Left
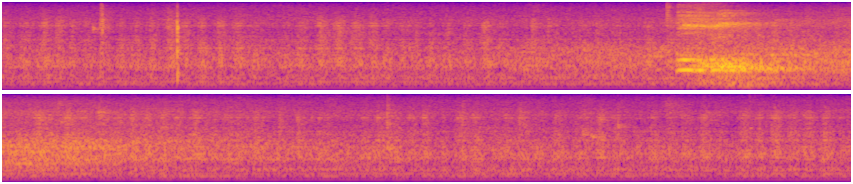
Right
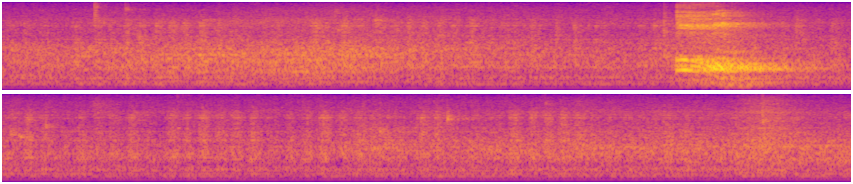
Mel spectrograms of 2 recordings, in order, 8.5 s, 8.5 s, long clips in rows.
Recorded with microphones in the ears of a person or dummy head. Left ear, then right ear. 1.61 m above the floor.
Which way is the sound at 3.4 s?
65° right (ahead or behind).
